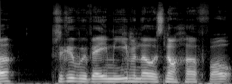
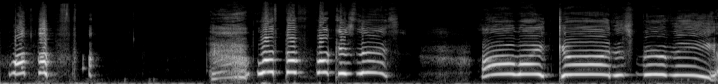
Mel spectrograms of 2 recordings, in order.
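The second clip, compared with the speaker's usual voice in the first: high, slow, loud incredulous cry; laughing disbelief; 5 dB louder, slower than usual. Retold or imitated. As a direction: wail in horrified amusement. Reacting to porn-star gesture.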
